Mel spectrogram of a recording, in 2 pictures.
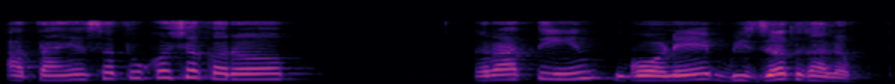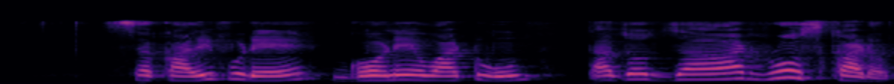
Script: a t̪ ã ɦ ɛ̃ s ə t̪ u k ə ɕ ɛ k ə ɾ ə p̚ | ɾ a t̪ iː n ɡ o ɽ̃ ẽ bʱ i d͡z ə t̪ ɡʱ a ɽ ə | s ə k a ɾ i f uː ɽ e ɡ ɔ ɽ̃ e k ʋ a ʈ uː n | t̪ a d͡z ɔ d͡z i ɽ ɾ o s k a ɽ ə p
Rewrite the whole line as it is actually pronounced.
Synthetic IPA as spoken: a t̪ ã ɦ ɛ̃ s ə t̪ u k ə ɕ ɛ k ə ɾ ə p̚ | ɾ a t̪ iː n ɡ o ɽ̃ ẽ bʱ i d͡z ə t̪ ɡʱ a l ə | s ə k a ɭ i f u ɽ e ɡ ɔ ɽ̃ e ʋ a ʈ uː n | t̪ a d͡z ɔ d͡z a ɽ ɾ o s k a ɽ ə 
